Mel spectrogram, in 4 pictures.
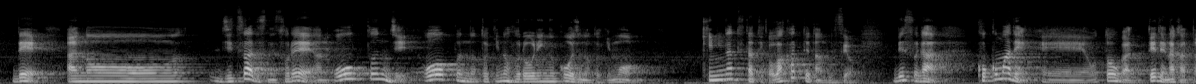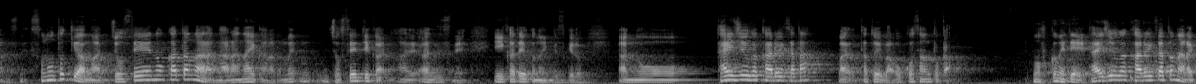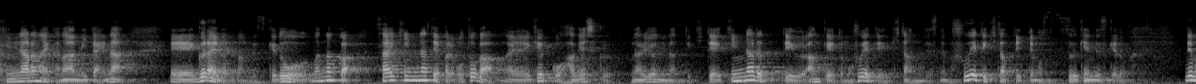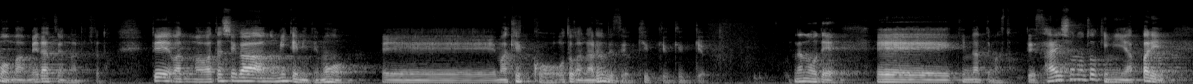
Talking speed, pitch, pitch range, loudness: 410 characters per minute, 115 Hz, 100-160 Hz, -25 LUFS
